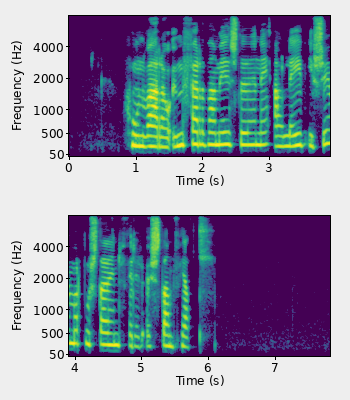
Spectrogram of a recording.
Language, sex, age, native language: Icelandic, female, 20-29, Icelandic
